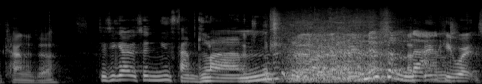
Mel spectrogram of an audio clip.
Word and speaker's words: Newfoundland: Newfoundland. No. I'm going to have to shoot you now. No, it isn't the correct pronunciation. Newfoundland. Hey, enough violence on this show. Yeah. Newfoundland is the correct pronunciation, and in 1876, a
